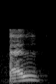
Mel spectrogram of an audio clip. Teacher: وانا بجيب اللام بينحرف اللسان ناحيه الحافه · Term: الانحراف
